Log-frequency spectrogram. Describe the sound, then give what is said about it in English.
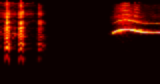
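A loud, shrill whistle of the kind used to hail a cab, given as a demonstration of how to hail a cab, swooping upward in pitch and then held steady. It comes after a few quick spoken syllables and a short pause. “He's hailed a cab like that before.”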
